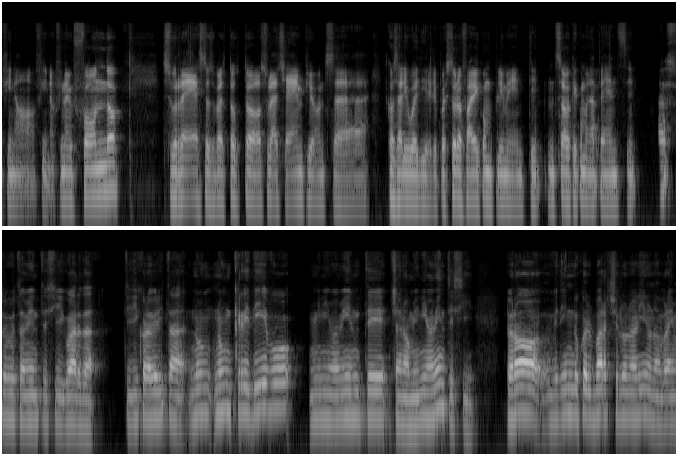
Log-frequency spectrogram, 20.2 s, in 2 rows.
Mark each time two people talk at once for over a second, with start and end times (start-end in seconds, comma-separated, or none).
none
